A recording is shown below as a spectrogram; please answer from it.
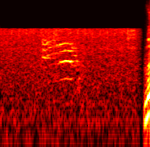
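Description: A cat meowing once, briefly, over a steady hiss, in the dull, narrow-band audio of a night-vision home camera.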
